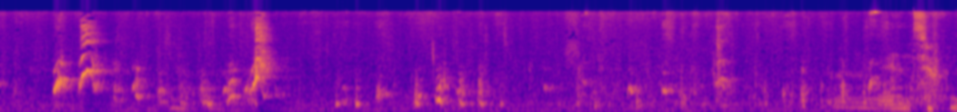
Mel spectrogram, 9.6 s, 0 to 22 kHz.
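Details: Playing 17-day-old Samoyed puppies from Athena's litter of ten, indoors; scattered thin whimpers and squeaks among soft rustling and a murmuring voice, with a few brighter yelps early on.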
